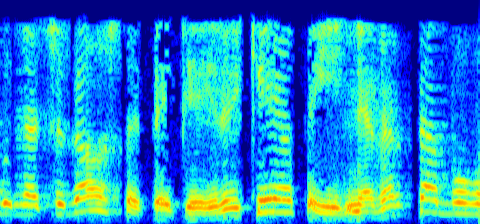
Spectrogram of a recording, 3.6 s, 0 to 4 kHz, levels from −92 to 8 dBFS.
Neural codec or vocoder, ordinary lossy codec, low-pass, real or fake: none; AAC, 16 kbps; 3.6 kHz; real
